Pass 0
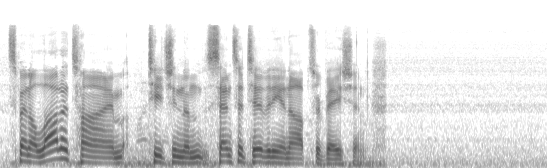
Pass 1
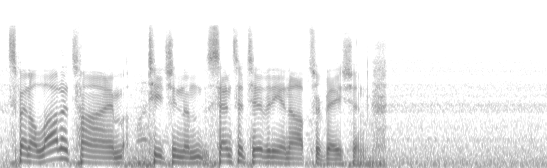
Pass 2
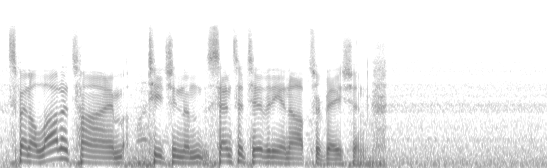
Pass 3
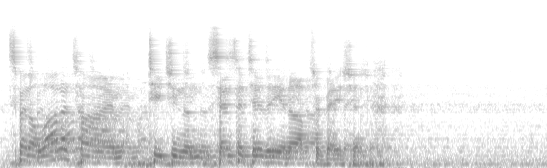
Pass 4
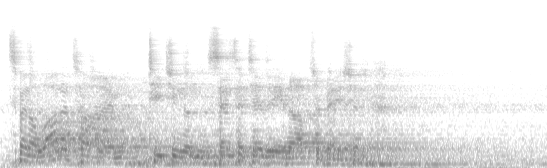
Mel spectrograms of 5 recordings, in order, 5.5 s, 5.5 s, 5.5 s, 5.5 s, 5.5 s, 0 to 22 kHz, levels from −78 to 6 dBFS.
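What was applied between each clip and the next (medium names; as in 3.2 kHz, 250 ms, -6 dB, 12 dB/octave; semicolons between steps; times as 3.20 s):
treble shelf 3.3 kHz -11 dB; compression, threshold -30 dBFS, peak gain reduction 11 dB
treble shelf 7.5 kHz -6 dB
feedback comb 100 Hz, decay 0.44 s, harmonics all, mix 80%; tape echo 167 ms, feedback 41%, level -7.5 dB, low-pass 4.5 kHz; trim +4 dB
flange 0.6 Hz, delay 3.2 ms, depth 9.4 ms, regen -39%; crackle 290 per s -64 dBFS; reverberation RT60 4.2 s, pre-delay 41 ms, DRR 5.5 dB; trim +3 dB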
